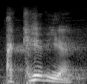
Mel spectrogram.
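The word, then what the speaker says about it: ἀκηδία: Y bueno, en el griego realmente se pronunciaría akedia, ¿verdad?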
